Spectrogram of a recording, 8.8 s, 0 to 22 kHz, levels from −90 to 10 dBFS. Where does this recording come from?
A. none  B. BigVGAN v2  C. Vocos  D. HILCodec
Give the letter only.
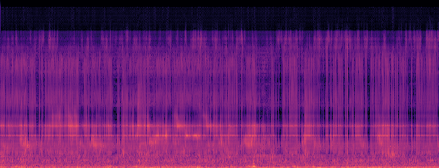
B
